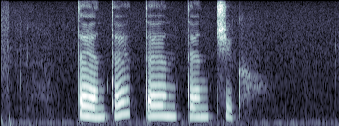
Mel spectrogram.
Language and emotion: Russian, neutral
